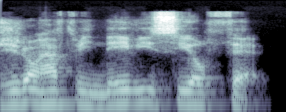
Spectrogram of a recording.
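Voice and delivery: usual speaking voice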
